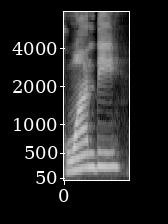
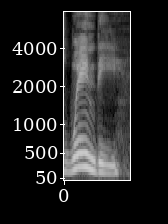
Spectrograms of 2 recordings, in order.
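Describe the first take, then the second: First: The first vowel sounds like 'a' in 'want'. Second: The first vowel sounds like 'e' in 'bed'. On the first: This is how the name sounds in the original. "The name sound like Wandy to me" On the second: This is how the English dub says the name. "The the dubbing gonna pronounce it as Wendy"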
